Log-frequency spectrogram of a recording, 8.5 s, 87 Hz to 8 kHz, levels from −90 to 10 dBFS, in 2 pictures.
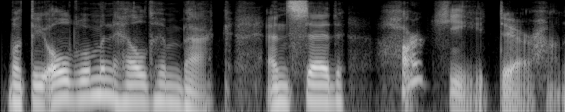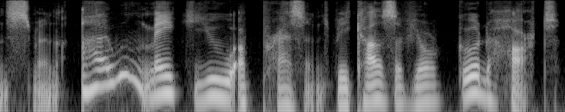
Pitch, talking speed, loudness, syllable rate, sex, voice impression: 135 Hz, 170 wpm, -18 LUFS, 3.9 syllables/s, male, masculine, adult-like, tensed, powerful, slightly bright, clear, nasal, intellectual, friendly, unique, slightly wild, lively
